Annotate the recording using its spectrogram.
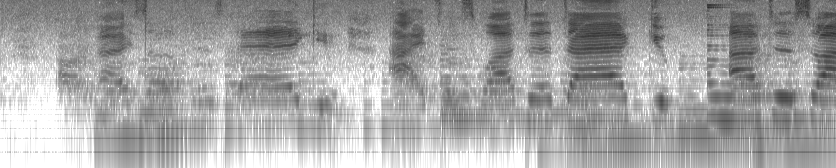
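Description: A church family group of adults and children singing a chorus together, with wavering voices. After a brief pause at the start the singing resumes, and sustained low accompanying notes come in about five seconds in.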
